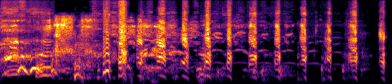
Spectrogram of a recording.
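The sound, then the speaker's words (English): A voice fakes a cough to cover laughter: a rapid string of short, sharp, breathy bursts, fairly loud, spilling into snickering that gradually thins out. “But the funniest part was when you were still trying to hold on your laugh, and you're like, I'm going to try and disguise it with a cough, and you coughed like this.”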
